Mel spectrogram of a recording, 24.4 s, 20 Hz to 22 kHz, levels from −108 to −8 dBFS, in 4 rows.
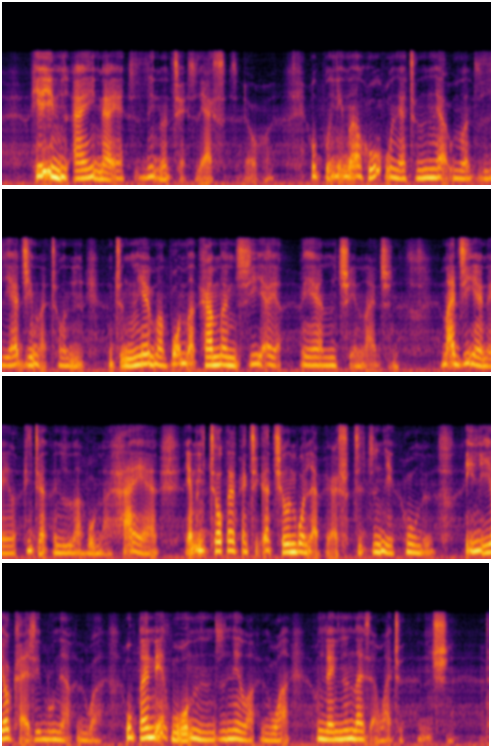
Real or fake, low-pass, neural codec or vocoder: fake; 7.2 kHz; autoencoder, 22.05 kHz, a latent of 192 numbers a frame, VITS, trained on many speakers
